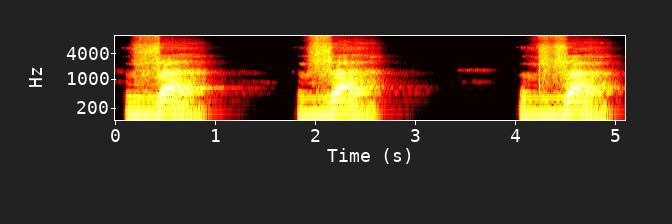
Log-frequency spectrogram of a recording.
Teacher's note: Sedikit menggigit ujung lidah. Atau ujung lidah kalian berada di ujung gigi seri atas.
